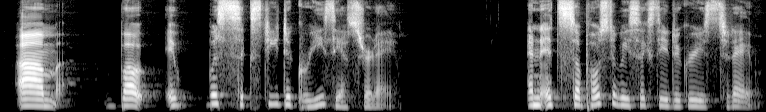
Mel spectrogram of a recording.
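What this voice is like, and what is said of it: Wisconsin accent. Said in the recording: “I live in Wisconsin, if you haven't figured out from my amazing accent.”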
